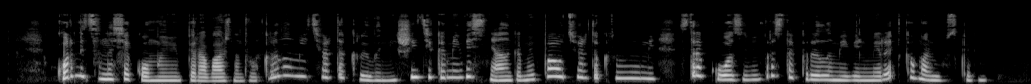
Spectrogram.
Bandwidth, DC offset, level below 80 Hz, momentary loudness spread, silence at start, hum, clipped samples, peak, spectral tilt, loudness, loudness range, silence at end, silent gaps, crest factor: 11.5 kHz; under 0.1%; -68 dBFS; 8 LU; 0.6 s; none; under 0.1%; 0 dBFS; -6 dB/octave; -22 LUFS; 2 LU; 0.45 s; none; 20 dB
